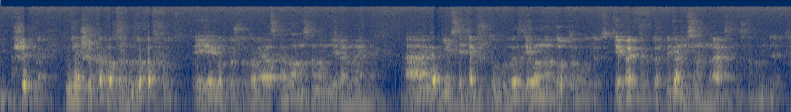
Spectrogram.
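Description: Over noticeable background noise, a man talks very fast at a medium pitch, with ordinary pitch variation and big swings in loudness. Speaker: IT company co-founder. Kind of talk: podcast interview.

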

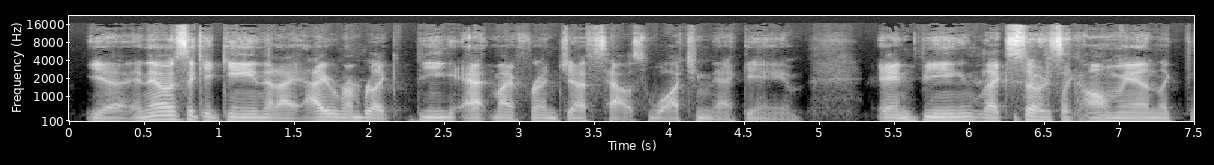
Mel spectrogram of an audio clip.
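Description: In an American accent, this is an ordinary speaking voice moving at a fairly quick pace with fairly even intonation. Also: man. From US Midwest, Chicago area. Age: 30s. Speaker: basketball podcast host. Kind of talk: casual interview.

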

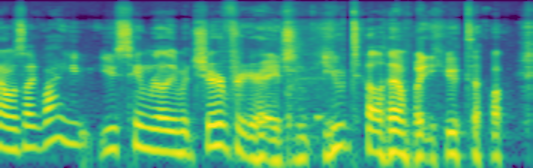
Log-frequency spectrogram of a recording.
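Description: A man's lively intonation comes across despite noticeable background noise. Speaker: podcast co-host. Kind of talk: casual chat.

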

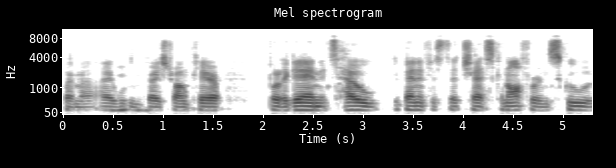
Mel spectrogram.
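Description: At a fairly quick pace, a man talks in a fairly low pitch with monotone, flat intonation. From Ireland, Wexford. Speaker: teaching principal and chess organiser. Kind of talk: casual interview chat.

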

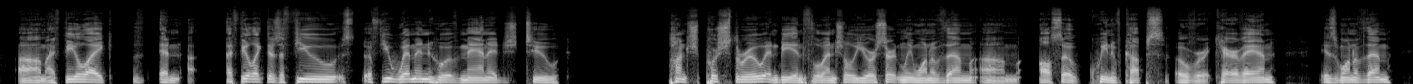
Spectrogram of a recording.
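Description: In a normal speaking voice, a man with a fairly low pitch and ordinary pitch variation talks at a moderate pace, the sound dry and close with no echo on a very clean recording with a silent background. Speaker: podcast host and producer. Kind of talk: casual interview. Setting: studio.

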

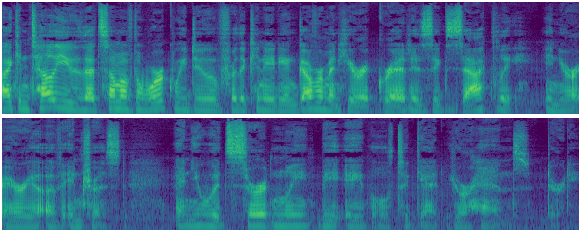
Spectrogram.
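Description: A woman's put-on character voice, booming and fairly low-pitched, at a moderate pace with big swings in loudness. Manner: genial, booming, oozing charm.

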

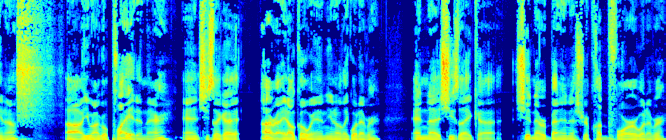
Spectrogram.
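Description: Recorded very cleanly with a silent background, a man with a Canadian accent and a very deep, low voice talks at a moderate pace, the sound dry and close with no echo. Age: 40s. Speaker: podcast host. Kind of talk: casual chat.

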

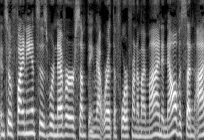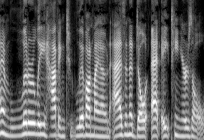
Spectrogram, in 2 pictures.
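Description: Speaking very fast with hardly any pauses, a woman with an American accent has a medium pitch, a bright, sharp tone and fairly even intonation. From Virginia, US (Roanoke). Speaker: sports reporter. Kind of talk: testimony.

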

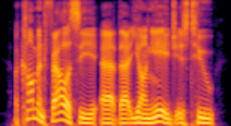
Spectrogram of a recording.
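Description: In a plain, everyday voice, a man speaks at a fairly low pitch and a fairly slow pace. The recording is very clean and dry, close with no echo, with a silent background. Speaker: podcast host. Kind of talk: reading aloud; casual commentary.

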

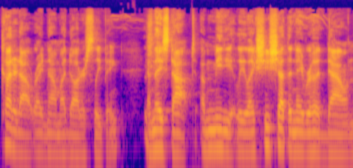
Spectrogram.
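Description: In a very clean recording with a silent background, a man with an American accent talks at a fairly quick pace in a fairly low pitch and a normal speaking voice. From Michigan. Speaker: podcast host, stay-at-home dad. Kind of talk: casual chat.

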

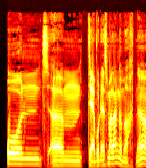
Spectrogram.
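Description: At medium pitch, a man talks with an unremarkable speaking voice and fairly even intonation. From Ruhr area, Germany. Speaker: football podcaster. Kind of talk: casual chat.

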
